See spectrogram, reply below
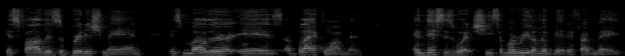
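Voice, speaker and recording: Warm, husky-voiced man from Mississippi. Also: mid-range voice, a little fast. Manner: thoughtful, searching for words, self-correcting. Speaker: writer and panelist. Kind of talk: panel discussion.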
